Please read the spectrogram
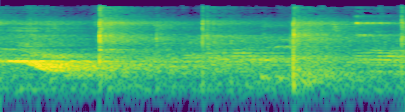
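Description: Badminton rackets striking a shuttlecock in a drive rally: sharp cracks about a second in and again near three seconds in, each ringing briefly in the hall. A short voice call with falling pitch is the loudest sound, right at the start.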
